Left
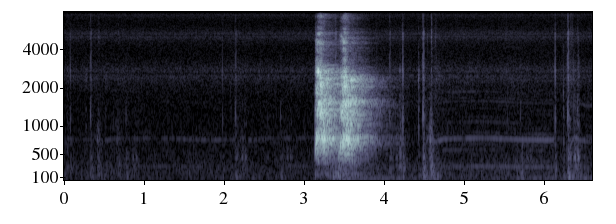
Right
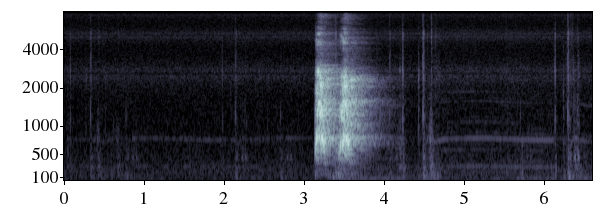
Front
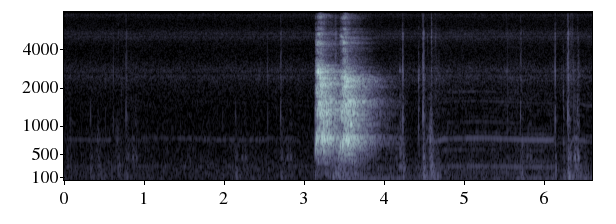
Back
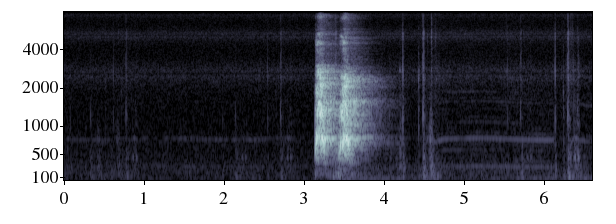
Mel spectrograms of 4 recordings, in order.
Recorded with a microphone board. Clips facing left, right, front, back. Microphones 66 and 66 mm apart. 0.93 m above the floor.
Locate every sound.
3.1 s a dog barking: 150° right, 1.4 m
